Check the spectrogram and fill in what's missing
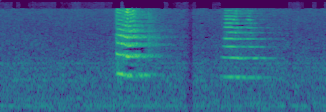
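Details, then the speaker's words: Imitated wheeze: a whistling sound demonstrating sibilancias, produced by narrowing of the airway lumen, in the context of asthma attacks. "y las sibilancias es un silbido que se genera por la estrechez de la luz sería algo así"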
